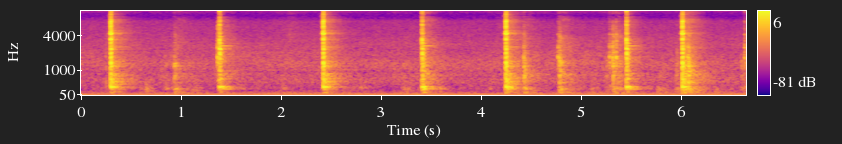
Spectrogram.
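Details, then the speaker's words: Datsun 280Z project car, wiper motor that doesn't work at all: switched on it gives sharp clicks about once a second with fainter ticks between and no motor whir; it's trying but never turns, and pushing the wiper arm didn't help. "When I turn it on, you can hear something. It's trying, but I don't know if you're gonna hear."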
